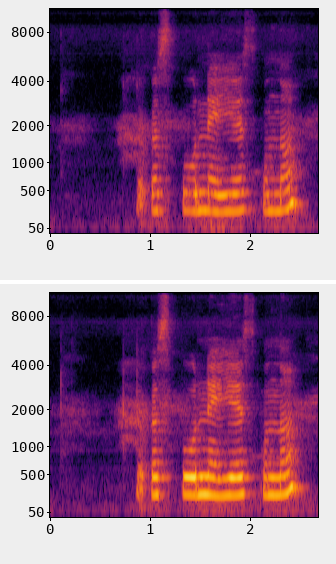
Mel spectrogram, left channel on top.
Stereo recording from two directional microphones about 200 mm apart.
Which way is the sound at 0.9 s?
50° right (ahead or behind).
